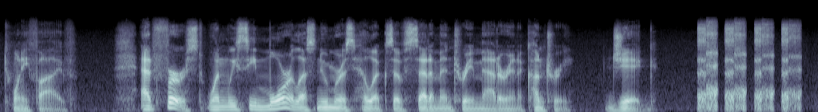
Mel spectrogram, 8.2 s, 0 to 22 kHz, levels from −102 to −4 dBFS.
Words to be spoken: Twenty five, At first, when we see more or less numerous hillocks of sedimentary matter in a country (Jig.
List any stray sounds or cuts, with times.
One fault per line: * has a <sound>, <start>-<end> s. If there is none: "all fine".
* has a laugh, 7.0-8.0 s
